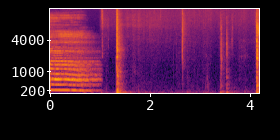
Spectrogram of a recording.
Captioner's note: hand thuds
